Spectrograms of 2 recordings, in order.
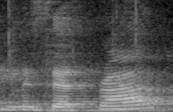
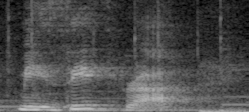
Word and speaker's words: Mizithra: Now you'll notice that I say Mizithra, but it's truly pronounced Mizithra.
